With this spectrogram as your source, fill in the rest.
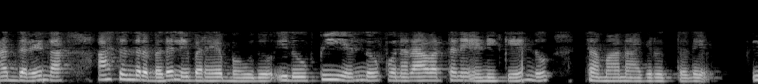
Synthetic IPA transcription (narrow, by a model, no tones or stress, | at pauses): aːd̪ːɐɾind̪ɐ | aːsɐnd̪ɐɾbʱɐd̪ɐlːibɐɾɛjɐbɐɦud̪uʔid̪upiend̪upɔnɐɾaːʋɐɾt̪ʰɐneeɳikejend̪usɐmaːnaːɡiɾut̪ːɐd̪e̞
